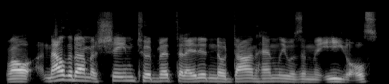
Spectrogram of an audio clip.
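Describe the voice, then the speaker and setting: A man's voice: medium pitch, a little fast, no room sound. A man in his thirties on a podcast panel, chatting casually and making self-deprecating jokes. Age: 30s.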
